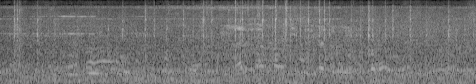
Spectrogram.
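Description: A tram hums and rolls slowly past close by.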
